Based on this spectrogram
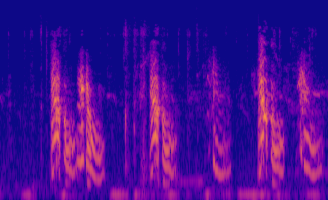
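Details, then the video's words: Grey francolin call used as a hunter's lure: paired harsh, arching notes repeated in quick groups, loud and ringing, with a low electrical hum underneath. "तीतर की आवाज"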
